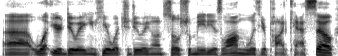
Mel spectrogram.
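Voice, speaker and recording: A man's voice: low voice, brisk, dry recording. A middle-aged man hosting a voice-over coaching video podcast, talking casually and instructionally, rambling and often rephrasing himself. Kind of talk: casual instructional vlog talk.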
